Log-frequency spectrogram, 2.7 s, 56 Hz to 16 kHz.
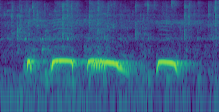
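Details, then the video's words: Spotted dove phrase in the Hạp Bổi voice: a brief opening coo, a level hooked note, a long coo that slides downward, then a last rounded coo, mellow and low-pitched. "Tiếng chim cu gáy Giọng Hạp Bổi 38. Đủ bài THúc GÁY GỌI - GÙ HAY Kích Bổi Nhanh Nổi, Cu đất gáy"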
